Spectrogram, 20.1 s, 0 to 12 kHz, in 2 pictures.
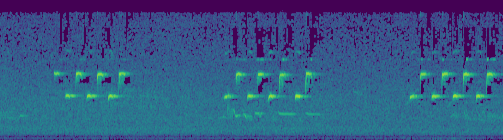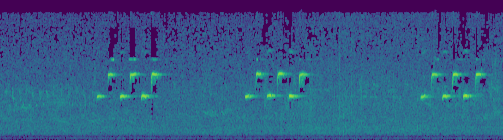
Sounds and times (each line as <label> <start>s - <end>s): Great Tit twittering its song 1.1s - 2.6s
Great Tit twittering its song 4.5s - 6.4s
Great Tit twittering its song 8.2s - 11.0s
Great Tit twittering its song 11.9s - 13.4s
Great Tit twittering its song 15.0s - 16.2s
Great Tit twittering its song 18.5s - 19.9s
